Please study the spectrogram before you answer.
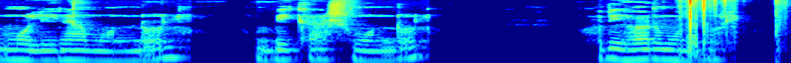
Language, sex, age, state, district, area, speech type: Bengali, male, 45-60, West Bengal, North 24 Parganas, rural, spontaneous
